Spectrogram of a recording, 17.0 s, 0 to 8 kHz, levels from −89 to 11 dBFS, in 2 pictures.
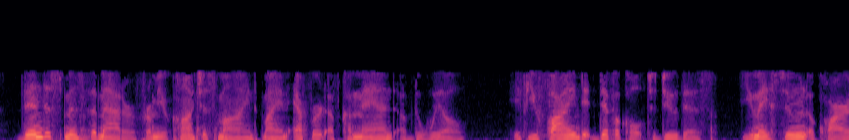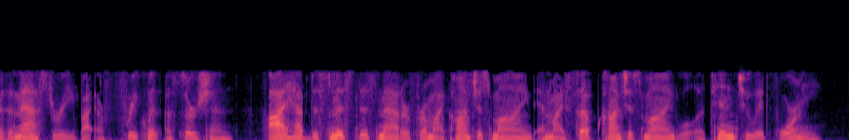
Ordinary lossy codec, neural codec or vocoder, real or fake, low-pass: AAC, 16 kbps; none; real; 7.2 kHz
